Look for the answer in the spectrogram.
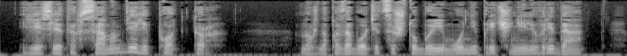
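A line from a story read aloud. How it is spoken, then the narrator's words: Muttering to herself. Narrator (Russian): пробормотала она как будто самой себе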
